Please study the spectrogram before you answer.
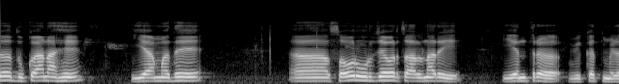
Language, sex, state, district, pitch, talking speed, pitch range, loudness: Marathi, male, Maharashtra, Gondia, 160 Hz, 105 wpm, 145-175 Hz, -13 LUFS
